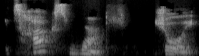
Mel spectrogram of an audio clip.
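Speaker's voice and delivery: ordinary delivery, nothing marked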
